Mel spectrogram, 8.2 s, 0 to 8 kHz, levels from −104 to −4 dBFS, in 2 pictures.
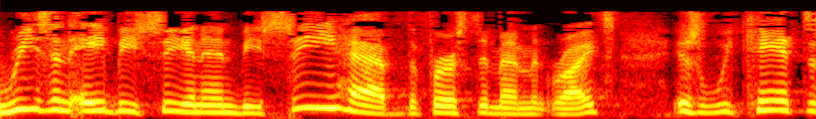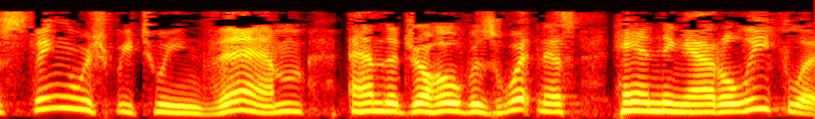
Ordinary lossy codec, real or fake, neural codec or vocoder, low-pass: MP3, 24 kbps; fake; codec, 16 kHz, 2 kbps, X-Codec, HuBERT features, trained on LibriSpeech; 7.2 kHz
